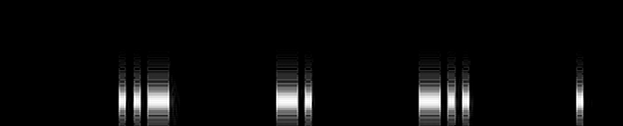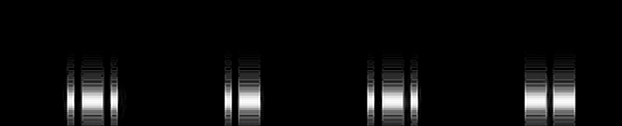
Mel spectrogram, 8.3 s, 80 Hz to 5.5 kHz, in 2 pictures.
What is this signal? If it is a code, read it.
Morse code, heard as a keyed tone, about 25 wpm, spaced as for 10 wpm, 600 Hz. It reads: UNDERARM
